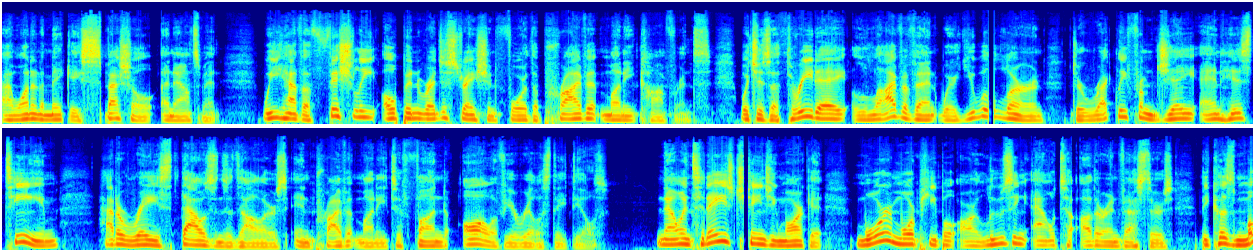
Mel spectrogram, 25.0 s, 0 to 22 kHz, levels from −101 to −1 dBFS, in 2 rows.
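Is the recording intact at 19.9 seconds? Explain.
No. A gap at a join of encoded pieces runs from 19.92 to 19.97 s, between "in today's" and "market more and more". Separately encoded pieces were joined untrimmed, leaving a 54 ms silence. On a waveform it is a flat stretch with smeared edges.

A block size mismatch (truncated) also runs through this moment. Each block's tail is discarded, causing a buzz at about 92 Hz. A spectrogram shows vertical striations at that rate.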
